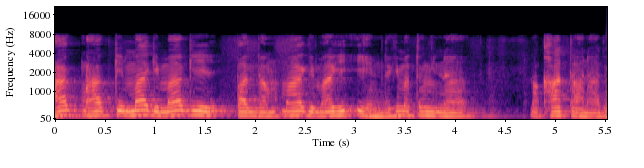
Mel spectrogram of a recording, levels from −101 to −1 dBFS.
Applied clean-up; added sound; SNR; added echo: none; none; none; none.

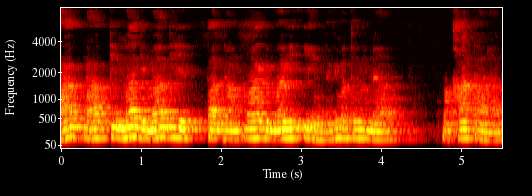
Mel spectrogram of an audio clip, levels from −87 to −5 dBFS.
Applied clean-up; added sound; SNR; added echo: none; none; none; reverberation time 0.7 s.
